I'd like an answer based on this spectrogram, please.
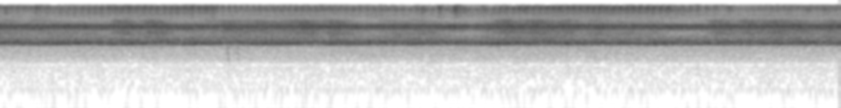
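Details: Steady forest chorus of crickets, shrill continuous chirping spread over several high bands with slight rhythmic pulsing and a faint tick or two, otherwise uniform.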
